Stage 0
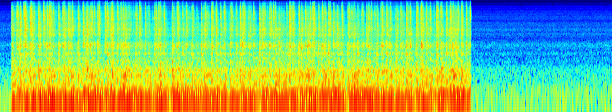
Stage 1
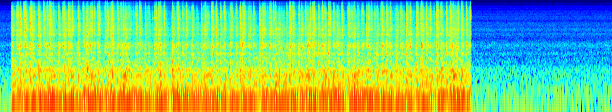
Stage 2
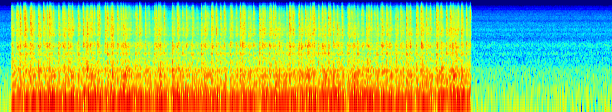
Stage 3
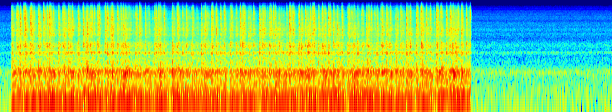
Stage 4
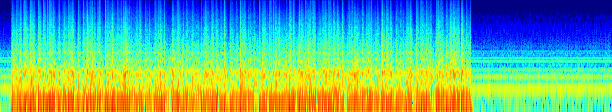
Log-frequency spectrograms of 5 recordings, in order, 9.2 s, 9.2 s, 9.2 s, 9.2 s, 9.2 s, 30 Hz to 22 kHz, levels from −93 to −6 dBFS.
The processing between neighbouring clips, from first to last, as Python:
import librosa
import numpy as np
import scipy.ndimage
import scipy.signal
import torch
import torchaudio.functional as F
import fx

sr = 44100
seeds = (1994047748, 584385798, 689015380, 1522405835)

y1 = fx.peak_eq(x, sr, hz=74.0, db=-4.5, octaves=1.3)
y2 = scipy.signal.sosfilt(scipy.signal.butter(2, 12000.0, 'lowpass', fs=sr, output='sos'), y1)
y2 = y2 * 10.0 ** (5.5 / 20.0)
y3 = fx.small_body(y2, sr, hz=(310.0, 1000.0), ring_ms=70, db=11)
y3 = y3 * 10.0 ** (-1.0 / 20.0)
y4 = fx.dmg_buzz(y3, sr, base_hz=120.0, harmonics=4, level_db=-33.0, tilt_db=-1, odd_only=False)
y4 = fx.running_max(y4, sr, window=65)
y4 = y4 * 10.0 ** (-8.0 / 20.0)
